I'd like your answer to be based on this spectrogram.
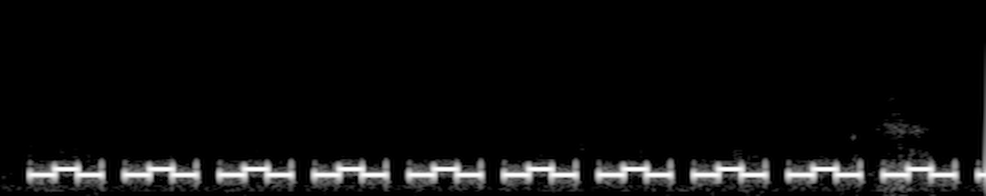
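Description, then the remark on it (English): Repeating ABA triplets of pure tones, low-high-low, used in research on hearing two separate sound streams, followed by a short gap, producing a steady galloping rhythm that continues throughout; a brief faint rustle appears near the end. “It sort of goes back into the ABAABA again.”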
